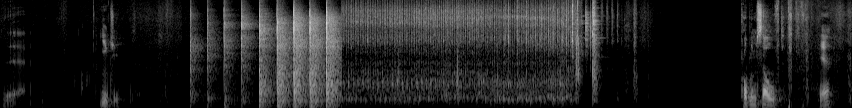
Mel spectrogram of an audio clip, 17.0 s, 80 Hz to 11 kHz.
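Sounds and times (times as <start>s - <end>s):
hammer tapping wooden plug: 3.8s - 6.8s
rasping noise: 6.8s - 12.7s.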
